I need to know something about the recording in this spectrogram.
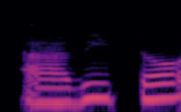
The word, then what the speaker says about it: habito: Habito y habitó, mira. Sí, en hábito el acento está en la antepenúltima sílaba esdrújula. Habito, el acento ahora se ubica en la penúltima sílaba grave.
